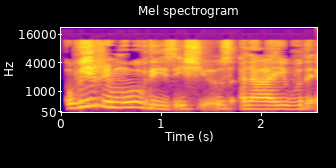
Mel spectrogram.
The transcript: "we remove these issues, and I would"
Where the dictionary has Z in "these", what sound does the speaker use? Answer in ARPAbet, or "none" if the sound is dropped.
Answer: Z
